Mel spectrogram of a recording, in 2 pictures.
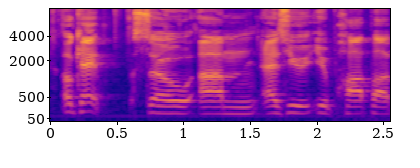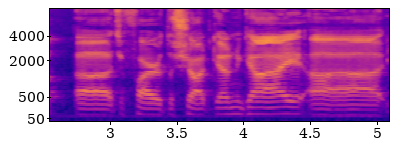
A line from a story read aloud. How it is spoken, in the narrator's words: he yells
